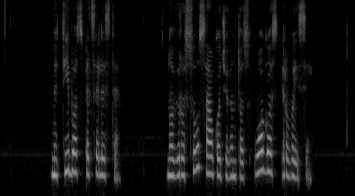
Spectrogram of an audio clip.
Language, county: Lithuanian, Panevėžys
